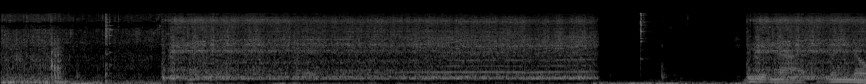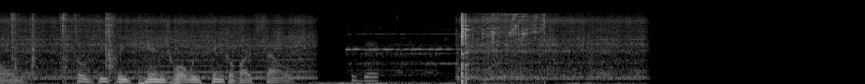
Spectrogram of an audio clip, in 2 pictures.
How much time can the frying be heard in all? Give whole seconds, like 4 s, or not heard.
2 s.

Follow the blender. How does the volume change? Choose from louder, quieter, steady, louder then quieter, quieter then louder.
steady.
